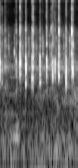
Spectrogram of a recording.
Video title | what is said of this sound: Rust Problem GONE FOREVER #car #viral #trending #diy #vibe #official #doityourself #highlights | shake it until you hear that ball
